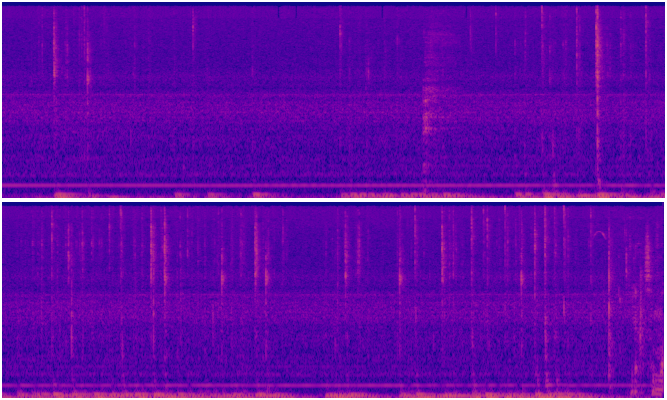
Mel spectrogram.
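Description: Steady keyboard typing while coding string functions for a frontend lesson, a continuous patter of soft clicks running throughout over a constant low electrical hum.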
